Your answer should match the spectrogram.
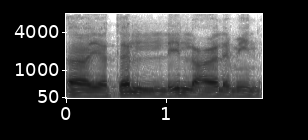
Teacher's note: എന്നിട്ട് ചേർത്തോതുക ആയതൻ ലിൽ ആലമീൻ. ആയതൻ എന്ന തൻവീനിനെ ഇദ്ഗാം ബിഗൈരി ഗുന്ന അല്ലെങ്കിൽ ഇദ്ഗാം ബിലാ ഗുന്ന നൽകി ലാമിലേക്ക് പൂർണ്ണമായും ലയിപ്പിച്ച് മണിക്കാതെ ഉച്ചരിക്കുക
